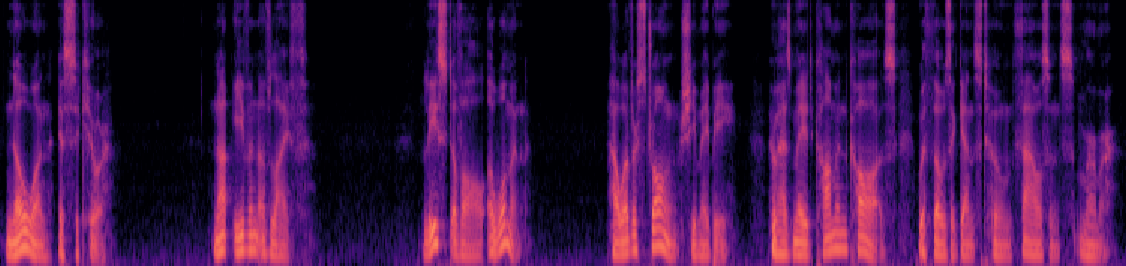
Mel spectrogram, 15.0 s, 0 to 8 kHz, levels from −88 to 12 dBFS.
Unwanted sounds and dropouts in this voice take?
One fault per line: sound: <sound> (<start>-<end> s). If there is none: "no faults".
no faults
